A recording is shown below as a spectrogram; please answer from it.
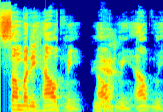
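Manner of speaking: plain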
